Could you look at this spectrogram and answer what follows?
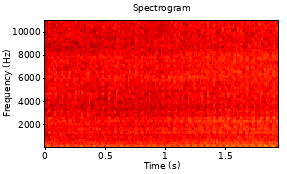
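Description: Honda PCX scooter engine idling steadily with a low, pulsing throb, the revs easing down slightly, close and loud, with no talking.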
